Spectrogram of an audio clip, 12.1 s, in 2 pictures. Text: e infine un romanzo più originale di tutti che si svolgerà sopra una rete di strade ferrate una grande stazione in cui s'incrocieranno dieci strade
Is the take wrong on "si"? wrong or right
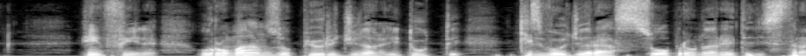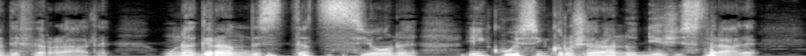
wrong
